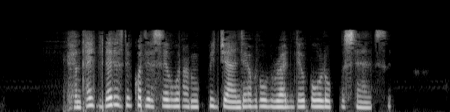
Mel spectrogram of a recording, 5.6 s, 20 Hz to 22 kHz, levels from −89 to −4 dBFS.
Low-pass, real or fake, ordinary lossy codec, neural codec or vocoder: 7.2 kHz; fake; MP3, 32 kbps; codec, 16 kHz in and 24 kHz out, 0.6 kbps, FocalCodec, streaming, 2048 codes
